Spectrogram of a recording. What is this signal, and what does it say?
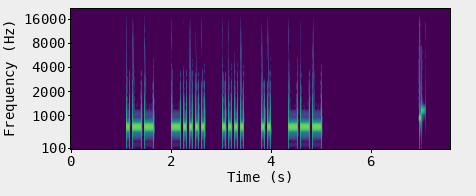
Morse code, heard as a keyed tone, about 20 wpm, spaced as for 15 wpm, 700 Hz. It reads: W6HIO
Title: 147 Lesson 24g - Letter y - Call Signs 20wpm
